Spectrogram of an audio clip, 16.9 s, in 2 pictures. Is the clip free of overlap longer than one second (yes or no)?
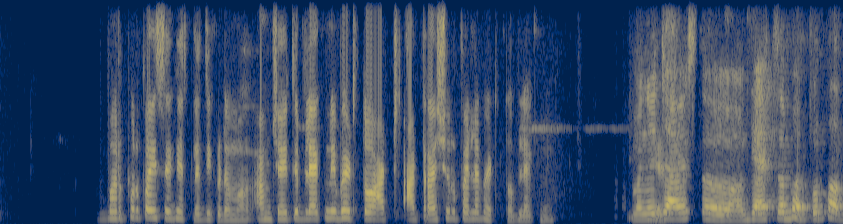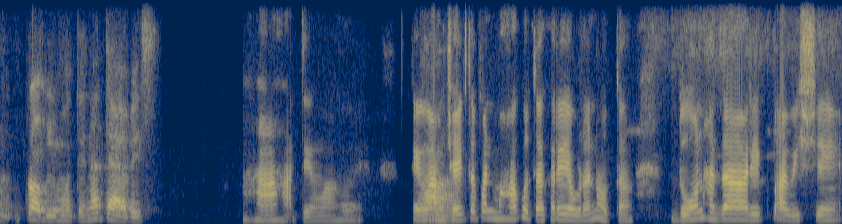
yes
